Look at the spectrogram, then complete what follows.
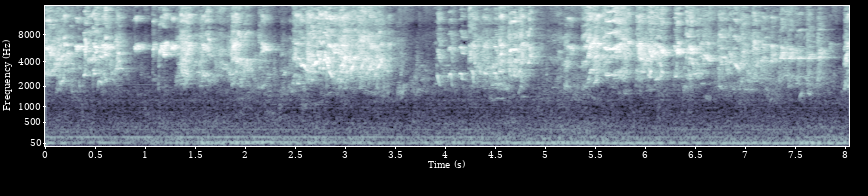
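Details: Eating lovebirds give a busy stream of sharp, thin chirps and squawky notes, several birds overlapping, with a short quieter gap near the middle and a low hum throughout.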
